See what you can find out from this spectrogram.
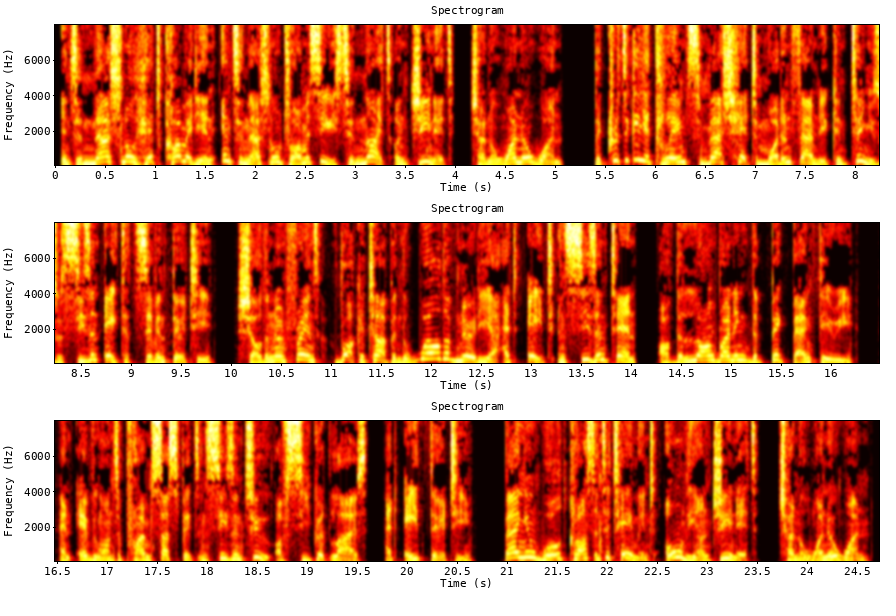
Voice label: English; Skill TV Promo

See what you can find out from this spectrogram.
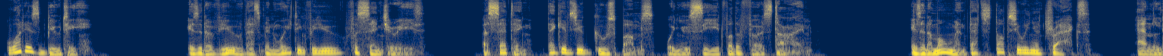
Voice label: English Dramatic

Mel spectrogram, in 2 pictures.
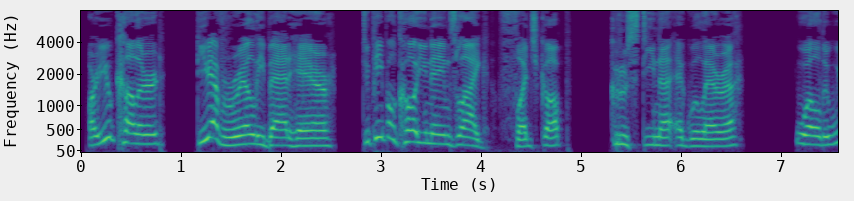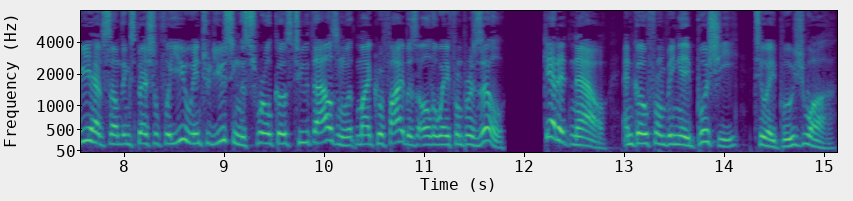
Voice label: English Character Glomail Voice

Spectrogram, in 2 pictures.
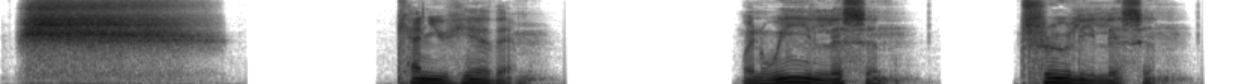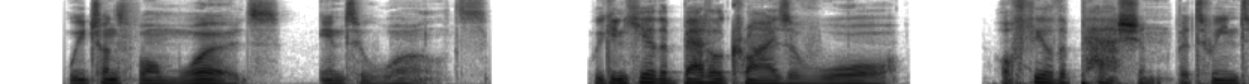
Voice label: English Intimate; OSM Talent

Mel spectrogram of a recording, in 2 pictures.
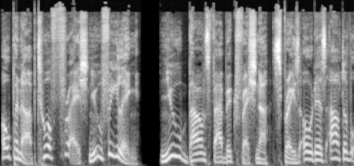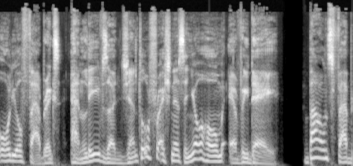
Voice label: English Bright

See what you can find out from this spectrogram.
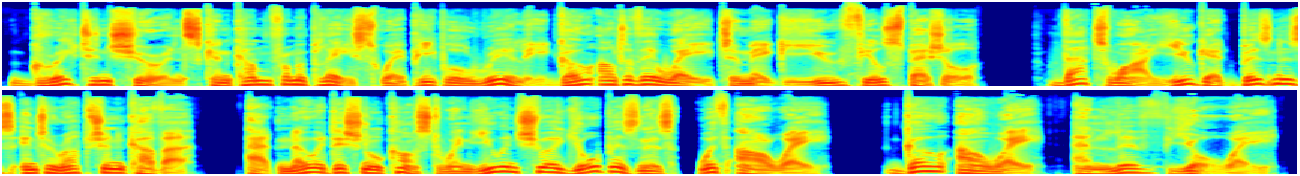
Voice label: English Corporate

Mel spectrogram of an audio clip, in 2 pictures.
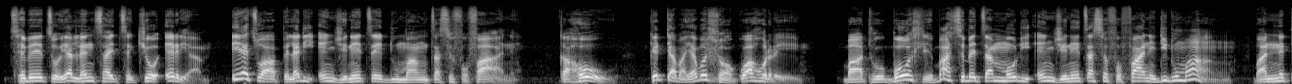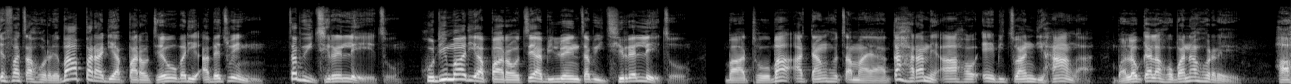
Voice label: Sotho Corporate

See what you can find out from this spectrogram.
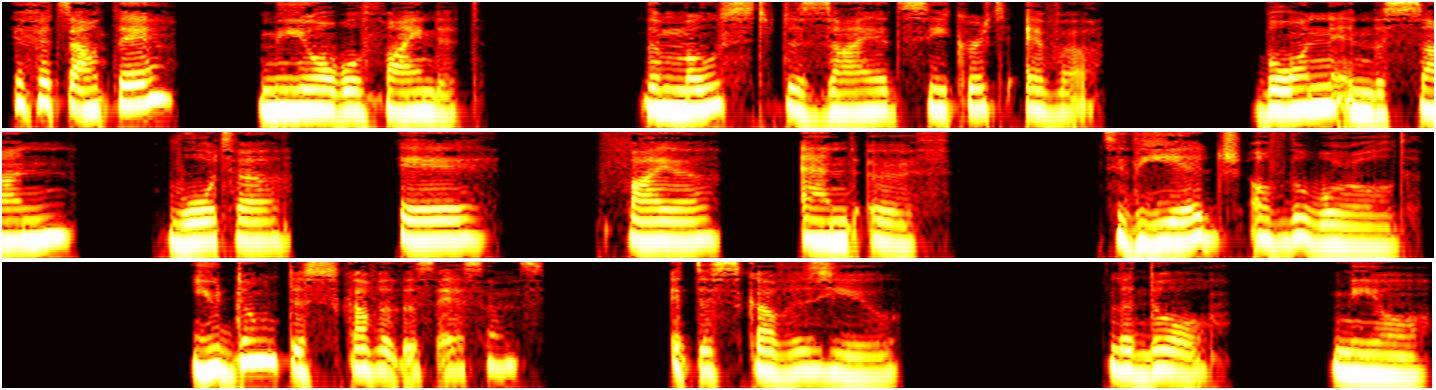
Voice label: English Softsell

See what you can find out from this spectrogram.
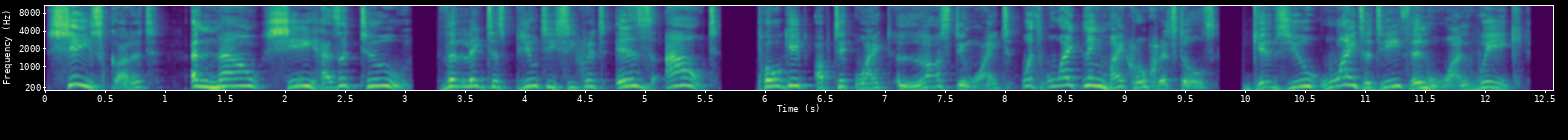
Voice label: English Hard Sell; OSM Talent

